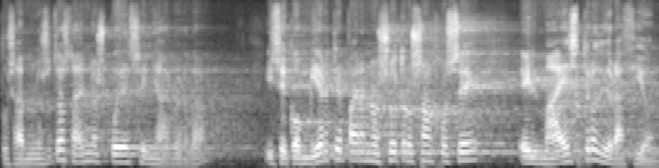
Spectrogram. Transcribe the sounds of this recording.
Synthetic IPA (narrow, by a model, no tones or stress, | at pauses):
pwe̞sano̞sot̪ɾost̪amjenːo̞spwe̞ðense̞ɲa̰ɾβe̞ɾða̰ | ise̞ko̞mbje̞ɾt̪e̞paɾano̞so̞t̪ɾo̞sːaŋxo̞se̞elmae̞st̪ɾo̞ð̞eo̞ɾaθjo̞n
